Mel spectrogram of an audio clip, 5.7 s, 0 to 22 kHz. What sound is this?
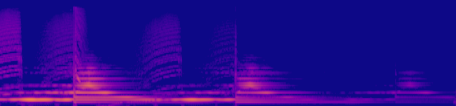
Good day. This short sound make by Synth1. Hope - you enjoy/helpful
sounddesign, gamesound, gameaudio, sound-design, sfx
